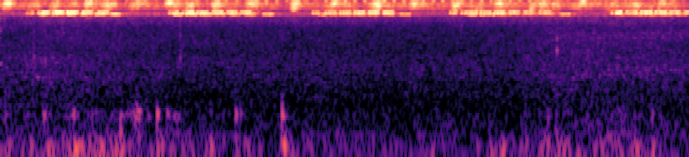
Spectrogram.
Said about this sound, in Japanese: えー、今夜中なんですけども僕は家の前の森に来ております皆さん聞こえますかこの虫たちの鳴き声が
